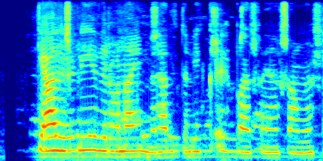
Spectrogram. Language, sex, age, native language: Icelandic, female, 12, Icelandic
